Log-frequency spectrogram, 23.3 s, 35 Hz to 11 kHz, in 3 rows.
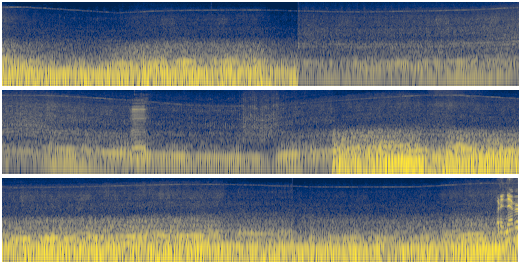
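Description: A truck in Farming Simulator 25 on a test drive rumbles with a low engine drone, shifting load and an air-brake hiss partway through, then a louder steady run, with a faint high whine throughout.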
